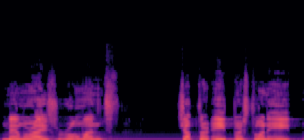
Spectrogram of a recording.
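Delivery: high, loud, fervent preaching; preaching at full force. Acted. Pastor preaching Romans eight loudly to the congregation. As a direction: drive the promise home to the room.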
